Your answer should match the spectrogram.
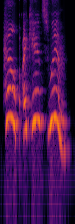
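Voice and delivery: high-pitched storybook cry for help; panicked cry. Acted. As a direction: call for help while sinking. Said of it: "cried the tanuki".

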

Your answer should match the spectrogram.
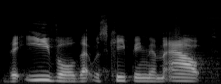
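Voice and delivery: ordinary talk

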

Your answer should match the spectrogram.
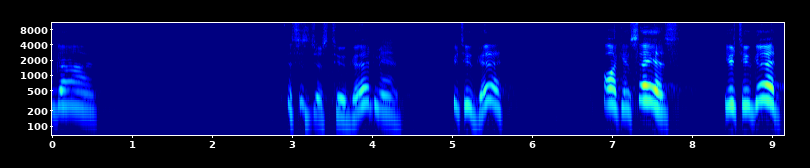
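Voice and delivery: usual speaking voice

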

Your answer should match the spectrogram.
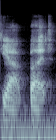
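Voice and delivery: low, skeptical yeah but; dismissive yeah but. Shown as a demonstration. Coach shows a dismissive tone to avoid. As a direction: brush them off with a doubting yeah, but. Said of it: "a tone in your voice that says".

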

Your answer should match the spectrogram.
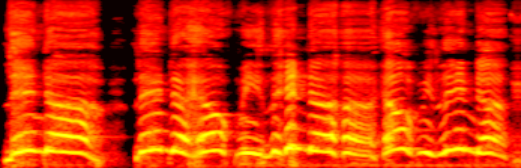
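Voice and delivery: imitated high-pitched scream for help; Handy. Pinned niece calling downstairs to her aunt, imitated screaming. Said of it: "I can hear Handy screaming".

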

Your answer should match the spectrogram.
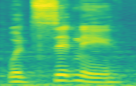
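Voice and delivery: ordinary talk, nothing marked

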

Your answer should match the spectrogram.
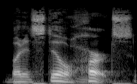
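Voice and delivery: ordinary delivery

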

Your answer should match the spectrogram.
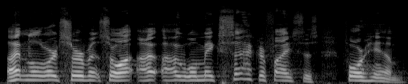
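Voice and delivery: fervent sermon climax; preaching at full force. Acted. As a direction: preach it like a rising vow of service. Preaches Mary's vow at full force.

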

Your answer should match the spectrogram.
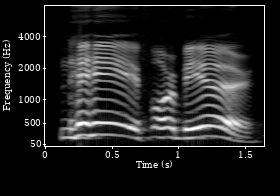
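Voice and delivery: a hint of breathless laughter; laughing cry. A narrator's reading. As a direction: halt the men while laughing. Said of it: "cried Robin, laughing until his sore sides ached".

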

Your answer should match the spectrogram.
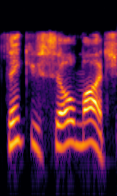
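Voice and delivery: high, squeaky goblin gushing thanks; a little goblin fawning over his new master; grateful goblin. Acted. Goblin thanks the bard as master, high and squeaky. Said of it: "and he says".

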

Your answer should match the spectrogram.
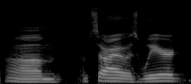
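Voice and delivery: normal talking voice

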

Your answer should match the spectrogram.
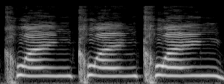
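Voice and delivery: high, ringing bell imitation; dinner bell. A narrator's reading. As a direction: sustain each word high like a struck bell. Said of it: "went the dinner bell as Mama shook it".

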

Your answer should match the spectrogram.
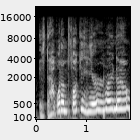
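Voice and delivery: high, incredulous outburst; outraged. Retold or imitated. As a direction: squeal it in disbelief. Outraged call over the walkie.

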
